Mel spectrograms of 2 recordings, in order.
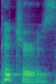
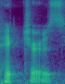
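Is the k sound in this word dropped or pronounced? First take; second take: dropped; pronounced. First: The k sound is dropped, like pitchers. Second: The k sound before the t is pronounced. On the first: "You pronounce it pitchers, like yeah, pitchers of water" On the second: "you don't pronounce it pictures"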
